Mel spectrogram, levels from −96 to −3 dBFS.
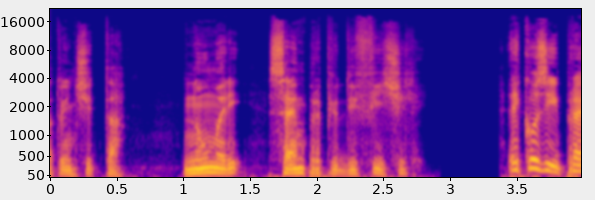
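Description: No technical faults can be heard anywhere in this audio, and the signal stays steady and intact throughout.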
